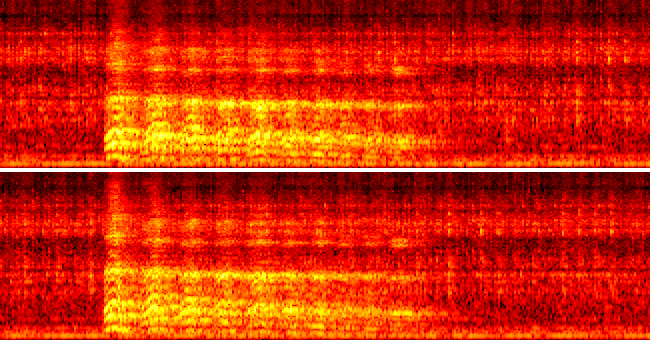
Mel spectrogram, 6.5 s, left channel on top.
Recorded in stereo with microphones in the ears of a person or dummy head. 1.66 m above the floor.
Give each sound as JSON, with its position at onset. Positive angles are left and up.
{"t": 1.0, "sound": "laughter", "side_deg": -65, "distance_m": 0.5}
